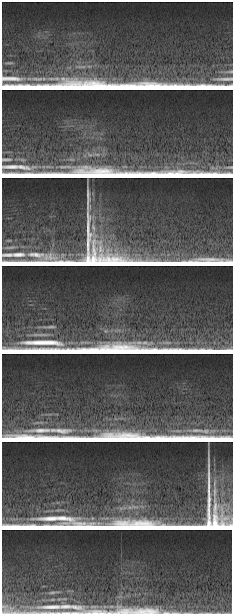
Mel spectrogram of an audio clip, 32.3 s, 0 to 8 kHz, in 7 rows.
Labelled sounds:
0.0	0.9	humpback whale, 0.80 to 2.6 kHz
5.7	6.1	humpback whale, 2.0 to 2.6 kHz
14.5	15.0	humpback whale, 0.80 to 0.90 kHz
19.2	19.6	humpback whale, 0.80 to 0.90 kHz
24.1	24.4	humpback whale, 0.80 to 0.90 kHz
28.7	28.9	humpback whale, 0.80 to 0.83 kHz

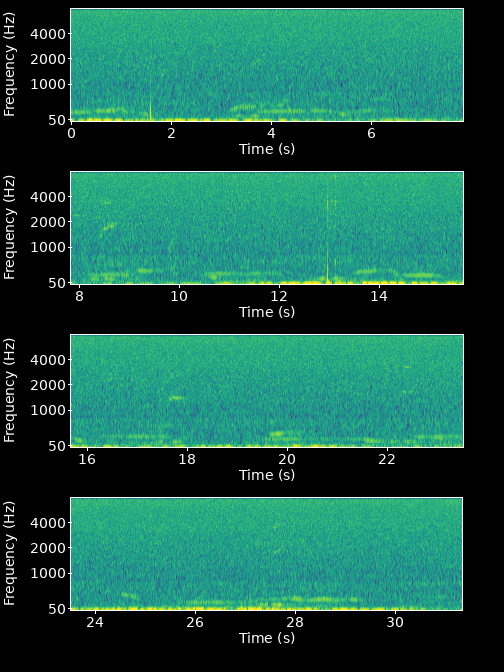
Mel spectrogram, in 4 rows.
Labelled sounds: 8.5	8.8	humpback whale, 1.5 to 2.0 kHz
17.6	18.0	humpback whale, 1.3 to 1.5 kHz

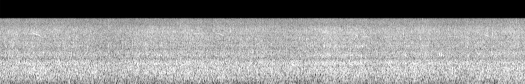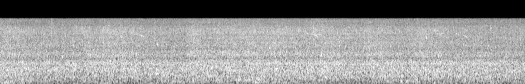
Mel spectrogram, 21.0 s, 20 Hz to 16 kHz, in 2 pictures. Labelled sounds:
13.2	13.4	Pacific white-sided dolphin, 3.5 to 4.0 kHz
16.6	17.0	Pacific white-sided dolphin, 3.5 to 4.2 kHz

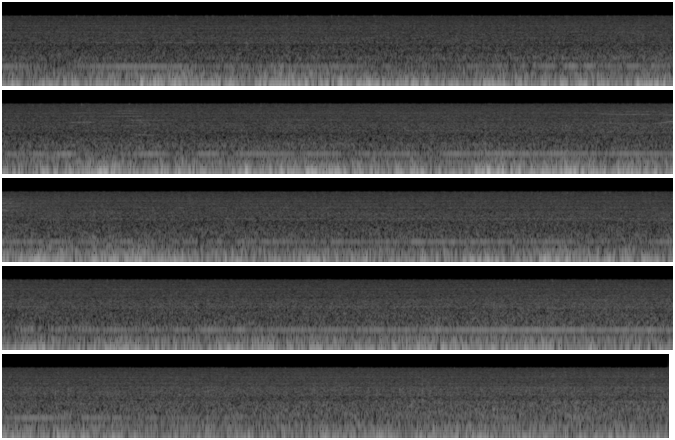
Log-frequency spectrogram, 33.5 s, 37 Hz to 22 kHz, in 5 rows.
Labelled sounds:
12.6	13.7	killer whale, 1.7 to 4.3 kHz

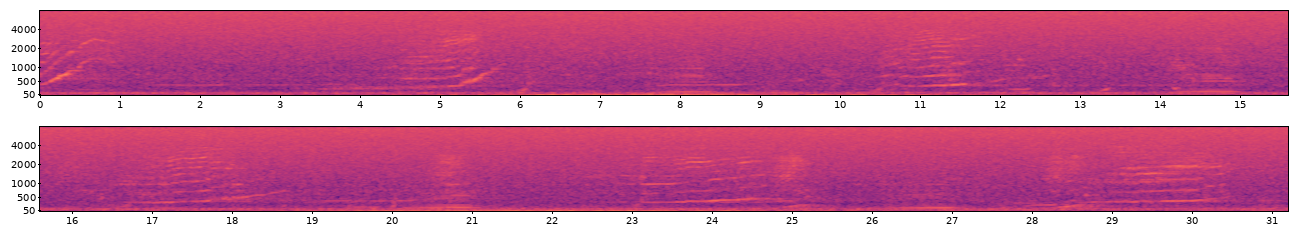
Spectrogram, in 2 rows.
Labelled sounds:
0.2	0.9	humpback whale, 0.80 to 2.9 kHz
5.5	5.8	humpback whale, 0.80 to 0.99 kHz
11.0	11.7	humpback whale, 1.1 to 3.2 kHz
17.2	17.7	humpback whale, 1.1 to 2.7 kHz
23.1	24.6	humpback whale, 0.86 to 2.3 kHz
29.1	30.4	humpback whale, 1.3 to 2.1 kHz

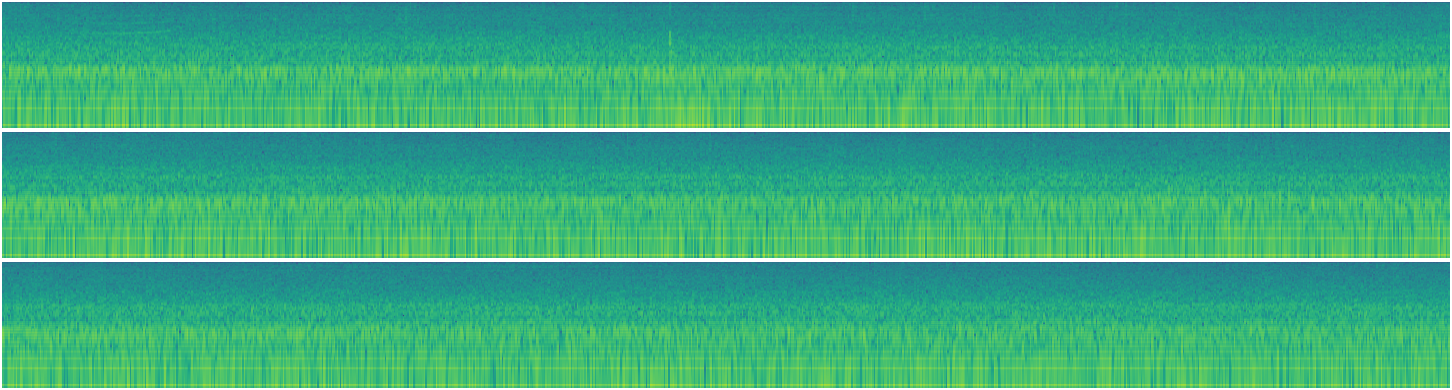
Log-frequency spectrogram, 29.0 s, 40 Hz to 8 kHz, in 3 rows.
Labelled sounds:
0.6	1.2	killer whale, southern resident, 2.1 to 3.3 kHz

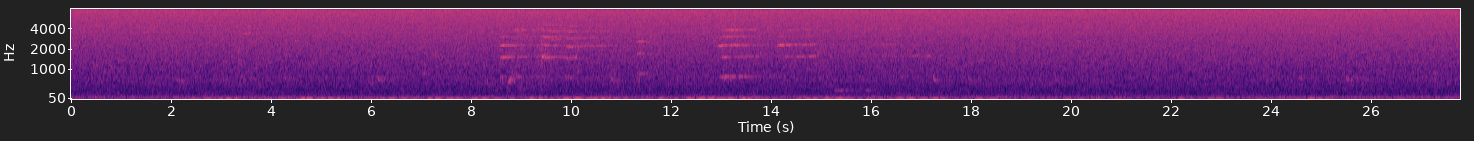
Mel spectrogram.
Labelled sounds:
8.6	10.4	killer whale, northern resident, 1.4 to 3.1 kHz
11.3	11.6	killer whale, northern resident, 2.5 to 2.6 kHz
12.9	13.6	killer whale, northern resident, 1.4 to 3.9 kHz

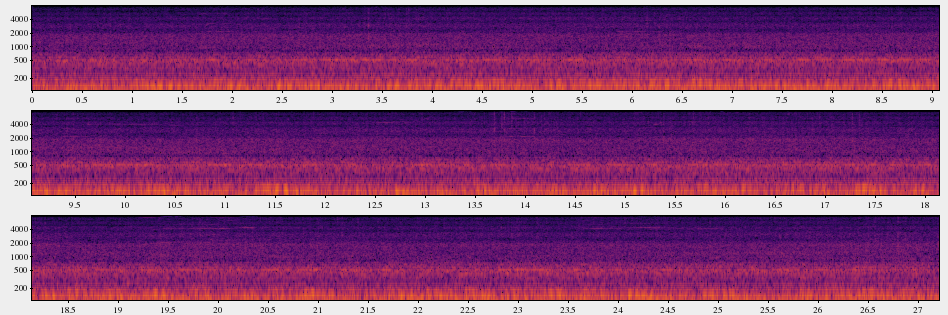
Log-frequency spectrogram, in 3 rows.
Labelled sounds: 15.2	15.6	killer whale, southern resident, 3.9 to 5.4 kHz

